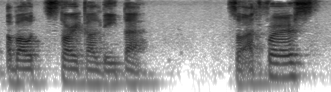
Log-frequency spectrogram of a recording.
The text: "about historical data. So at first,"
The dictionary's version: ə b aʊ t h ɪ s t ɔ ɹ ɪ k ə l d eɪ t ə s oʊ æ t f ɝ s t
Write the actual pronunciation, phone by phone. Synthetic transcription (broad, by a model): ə b aʊ t h ɪ s t ɔ ɹ ɪ k ə l d eɪ t ə s oʊ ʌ t f ɝ s t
